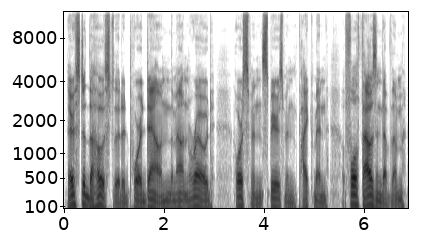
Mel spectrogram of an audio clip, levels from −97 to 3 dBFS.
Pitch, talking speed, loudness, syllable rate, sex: 90 Hz, 155 wpm, -19 LUFS, 4.7 syllables/s, male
